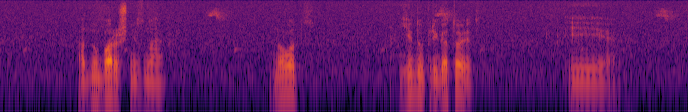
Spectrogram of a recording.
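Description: A man speaks calmly and slowly, close by, in short phrases with pauses.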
